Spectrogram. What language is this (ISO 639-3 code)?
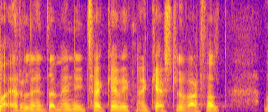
isl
